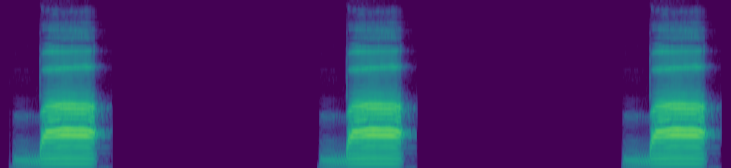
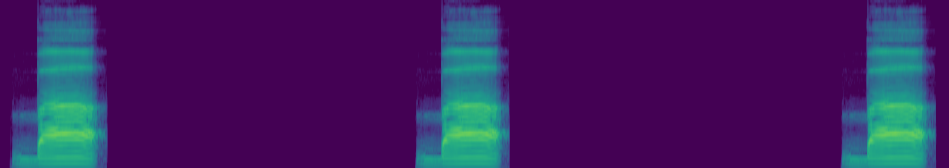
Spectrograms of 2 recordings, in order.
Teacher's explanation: با کی ادائیگی میں ہونٹوں کے گیلے حصے کو سختی سے ملا کر باریک آواز میں پڑھیں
